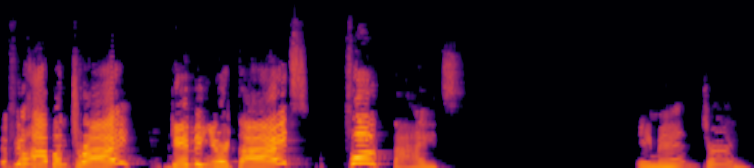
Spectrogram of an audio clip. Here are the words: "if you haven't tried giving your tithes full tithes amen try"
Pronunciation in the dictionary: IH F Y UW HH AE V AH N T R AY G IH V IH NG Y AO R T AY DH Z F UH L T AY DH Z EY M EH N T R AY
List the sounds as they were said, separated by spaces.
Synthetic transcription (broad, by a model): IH F Y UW HH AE B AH N T R AY G IH V IH NG Y AO R T AY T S F UH L T AY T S EY M EH N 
